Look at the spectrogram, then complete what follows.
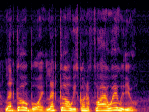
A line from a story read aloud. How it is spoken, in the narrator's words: I heard him yelling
